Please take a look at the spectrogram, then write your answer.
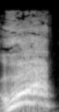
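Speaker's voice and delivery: sharp high scream of surprise; startled cry. Acted. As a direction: cry out as the sword falls. Serizawa cries out under attack.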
